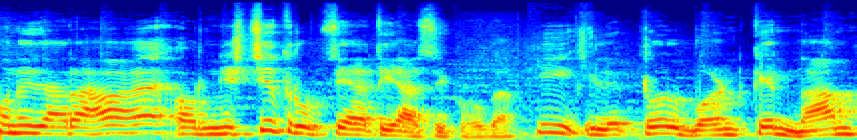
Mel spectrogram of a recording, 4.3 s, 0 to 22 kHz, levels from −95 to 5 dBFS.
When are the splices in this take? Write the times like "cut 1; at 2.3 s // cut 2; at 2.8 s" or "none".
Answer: cut 1; at 2.7 s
